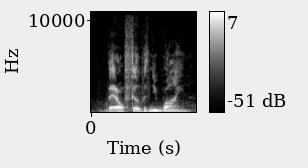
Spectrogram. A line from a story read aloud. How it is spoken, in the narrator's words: others sneered and said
